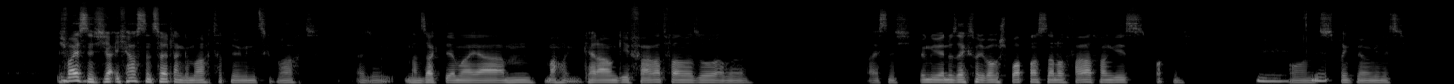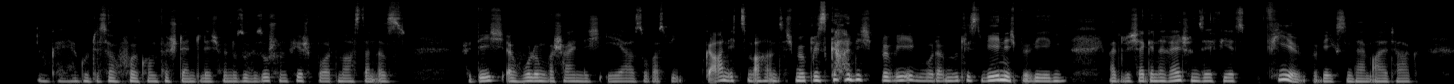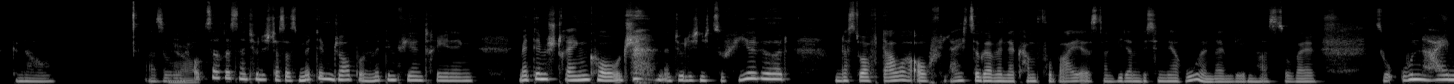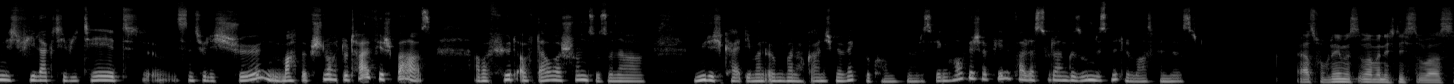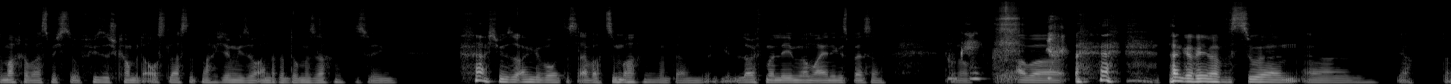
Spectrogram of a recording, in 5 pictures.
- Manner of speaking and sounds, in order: other background noise; laughing while speaking: "gar nicht"; chuckle; laughing while speaking: "habe"; chuckle; joyful: "danke auf jeden Fall fürs Zuhören"
- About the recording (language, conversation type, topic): German, advice, Wie bemerkst du bei dir Anzeichen von Übertraining und mangelnder Erholung, zum Beispiel an anhaltender Müdigkeit?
